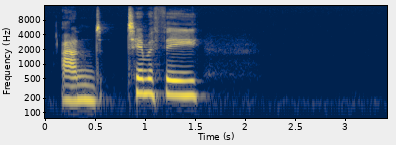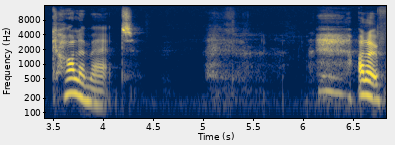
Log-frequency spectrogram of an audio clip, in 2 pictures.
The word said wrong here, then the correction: Chalamet: Chalamet. – Okay. Fucking hell. Take two. Timothy Chalamet.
